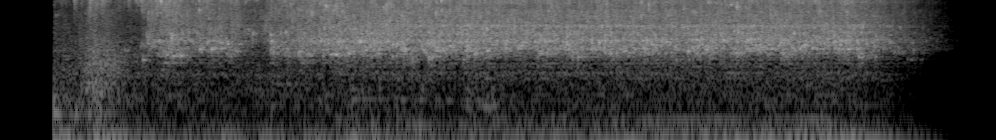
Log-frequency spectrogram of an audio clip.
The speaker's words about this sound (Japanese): 泡が目に入るぞ。うむ、泡を落とすぞ。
